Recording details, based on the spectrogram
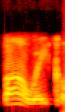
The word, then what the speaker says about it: Barwick: How do you pronounce it? Barwick. Or Barwick, that's right, yeah.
